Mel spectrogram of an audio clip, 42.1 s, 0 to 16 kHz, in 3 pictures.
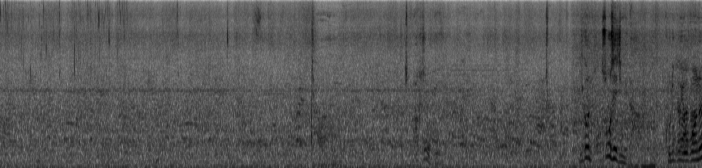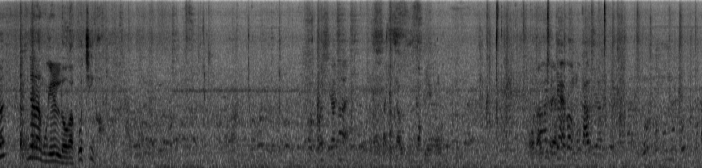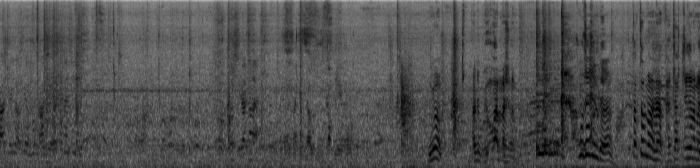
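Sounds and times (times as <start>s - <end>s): eatery background noise: 0.0s - 42.0s
murmur of diners talking: 0.0s - 42.0s.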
